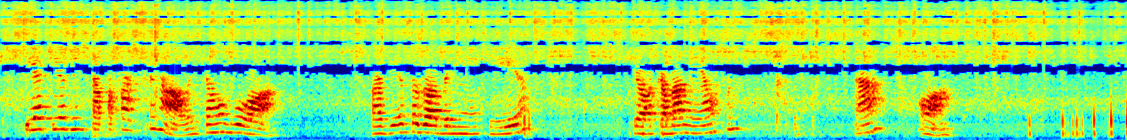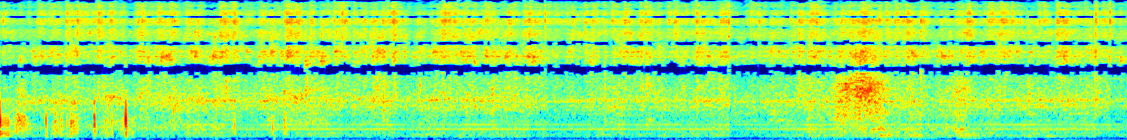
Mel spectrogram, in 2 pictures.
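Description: Paper rustles and crinkles as it is folded.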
